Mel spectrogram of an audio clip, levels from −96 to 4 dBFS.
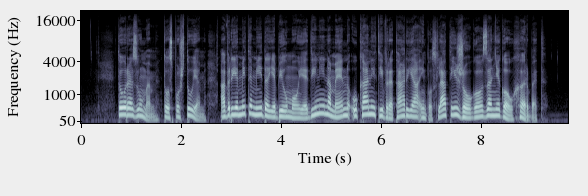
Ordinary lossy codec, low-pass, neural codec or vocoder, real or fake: none; 19.8 kHz; none; real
